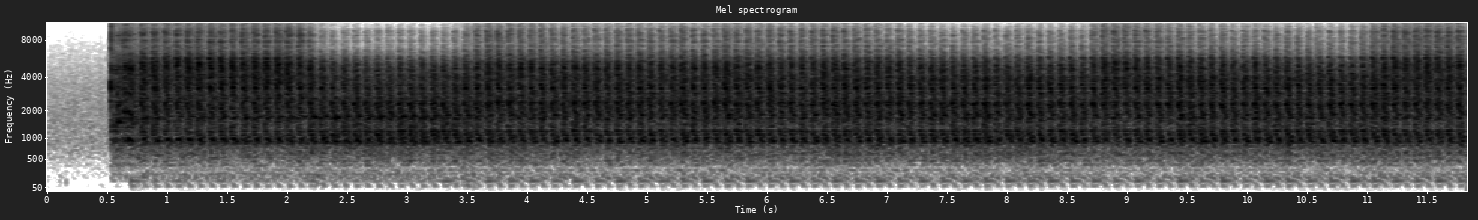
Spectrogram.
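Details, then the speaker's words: 2000 Honda CBR600, non-runner pulled from a hedge, on a booster pack with choke on: steady even cranking at about four beats a second for over ten seconds that never catches; immobiliser not recognising the key. "It's not looking promising. Right. No cigar so far."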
